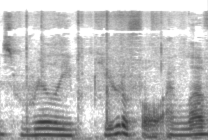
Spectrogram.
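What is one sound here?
Paper pages rustle as they are flipped.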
